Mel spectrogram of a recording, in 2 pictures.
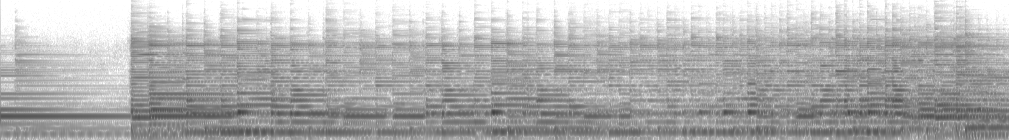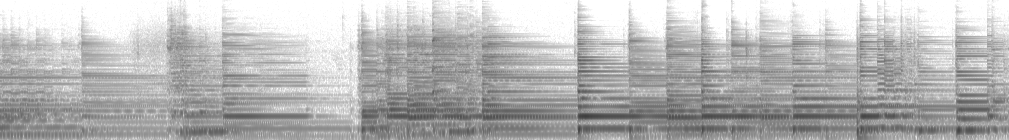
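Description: A kopuz, a long-necked Turkic lute, strummed and plucked in a fast, busy melody over the steady drone of its open strings. The playing thins out a little past halfway, with a short break, then picks up again.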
